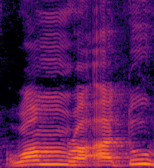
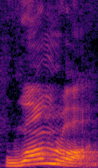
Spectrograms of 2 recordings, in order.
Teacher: میم second کے بعد را آ رہا ہے تو اظہار شفوی ہوگا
